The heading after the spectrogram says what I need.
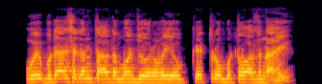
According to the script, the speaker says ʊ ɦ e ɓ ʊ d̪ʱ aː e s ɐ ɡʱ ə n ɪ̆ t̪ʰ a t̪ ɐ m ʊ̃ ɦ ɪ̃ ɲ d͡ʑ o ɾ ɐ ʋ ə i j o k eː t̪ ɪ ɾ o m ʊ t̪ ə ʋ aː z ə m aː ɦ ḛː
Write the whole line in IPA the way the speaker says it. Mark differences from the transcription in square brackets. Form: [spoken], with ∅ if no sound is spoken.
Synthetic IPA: ʊ ɦ e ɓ ʊ d̪ʱ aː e s ɐ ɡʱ ə n ɪ̆ t̪ʰ a t̪ ɐ m ʊ̃ ɦ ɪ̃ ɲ d͡ʑ o ɾ ɐ ʋ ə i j o k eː t̪ ɪ ɾ o m ʊ t̪ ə ʋ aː z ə [n] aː ɦ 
